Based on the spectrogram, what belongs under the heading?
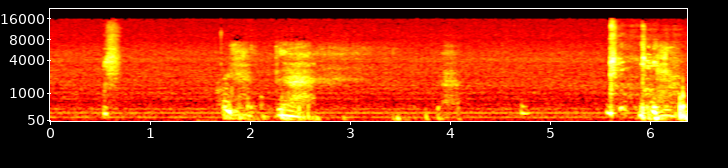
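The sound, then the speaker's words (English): A sharp sneeze bursts out, followed a few seconds later by more abrupt breathy vocal noises, with a low steady hum underneath. “Damn, why'd I have to sneeze?”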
